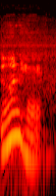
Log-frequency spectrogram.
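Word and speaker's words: Unhei: no no hey corrected it's spelled u-n-h-e-i it's pronounced oon hey oh it's you hey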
